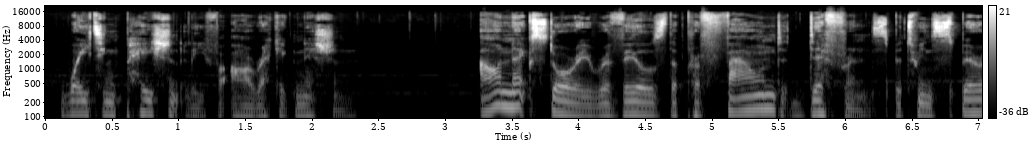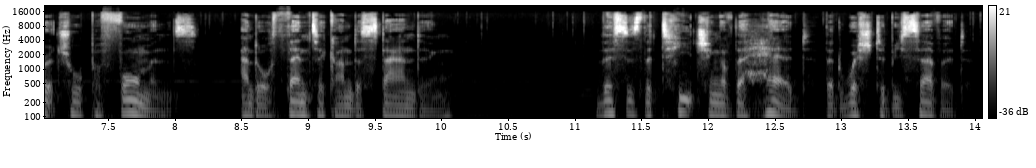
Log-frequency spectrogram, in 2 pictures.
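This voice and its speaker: A man calmly narrating Buddhist teachings and stories as a soothing, scripted sleep narration. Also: low-pitched, breathy edge, faint music behind. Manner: calm, measured, soothing.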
